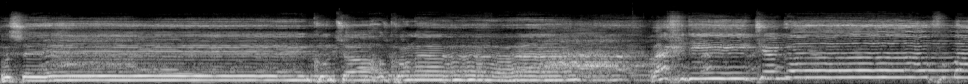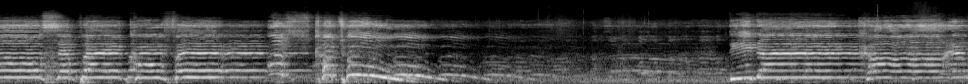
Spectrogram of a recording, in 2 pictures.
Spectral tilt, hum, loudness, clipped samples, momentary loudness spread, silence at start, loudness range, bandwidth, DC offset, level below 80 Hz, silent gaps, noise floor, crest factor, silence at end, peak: -3 dB/octave; none; -12 LUFS; under 0.1%; 9 LU; 0 s; 5 LU; 12 kHz; under 0.1%; -52 dBFS; none; -35 dBFS; 12 dB; 0 s; 0 dBFS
